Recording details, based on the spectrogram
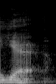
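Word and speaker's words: ياء: Now both the y and the ya are called the ya, named ya as in ya, ya, and pronounced as e as in feel, or ye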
